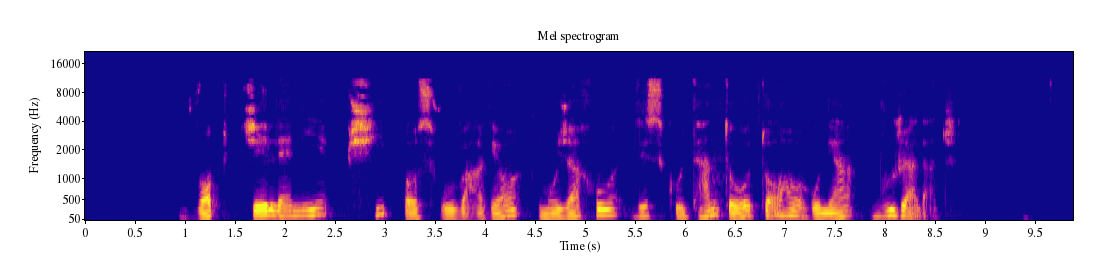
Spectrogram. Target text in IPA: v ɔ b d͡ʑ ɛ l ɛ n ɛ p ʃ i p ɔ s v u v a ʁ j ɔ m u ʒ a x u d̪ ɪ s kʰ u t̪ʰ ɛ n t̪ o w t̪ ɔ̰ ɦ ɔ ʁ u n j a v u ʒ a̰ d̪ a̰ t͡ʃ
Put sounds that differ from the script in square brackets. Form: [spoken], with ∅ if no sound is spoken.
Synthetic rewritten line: v ɔ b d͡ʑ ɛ l ɛ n [i] p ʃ i p ɔ s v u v a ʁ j ɔ m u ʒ a x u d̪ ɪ s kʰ u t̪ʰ [a] n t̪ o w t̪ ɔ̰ ɦ ɔ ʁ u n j a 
